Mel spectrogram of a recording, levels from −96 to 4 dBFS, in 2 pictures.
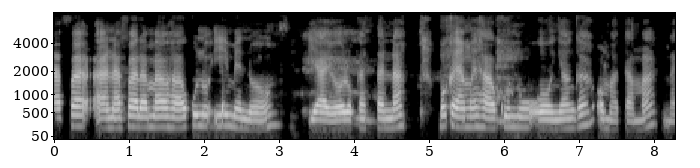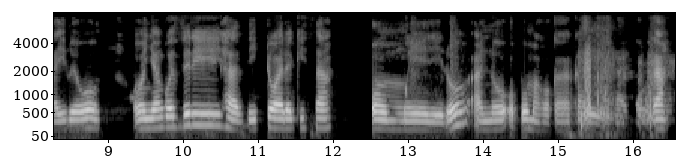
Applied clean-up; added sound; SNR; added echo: none; none; none; none.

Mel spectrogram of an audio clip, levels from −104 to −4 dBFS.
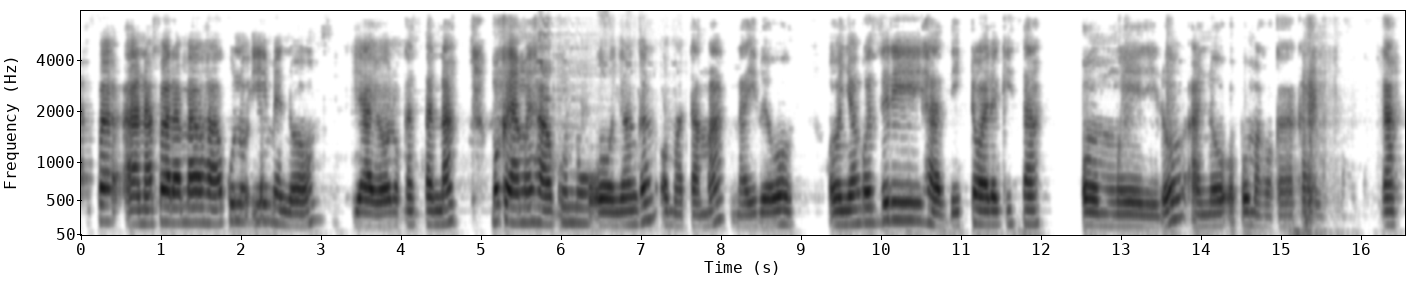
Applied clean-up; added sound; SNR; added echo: neural mask model DeepFilterNet 3.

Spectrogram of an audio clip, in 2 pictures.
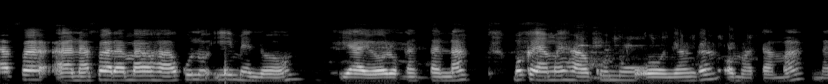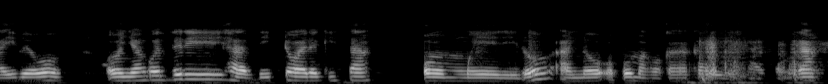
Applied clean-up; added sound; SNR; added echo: neural separator model SepFormer DNS4.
